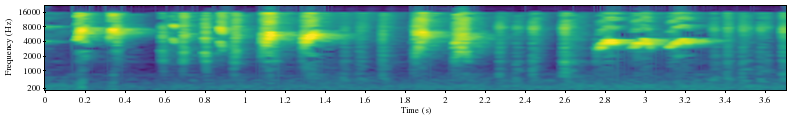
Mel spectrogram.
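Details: Ruby-cheeked sunbird known as konin, singing actively with sharp shots: irregular high chips and squeaky notes, then a short run of fast warbled notes near the end, constant low hum in the background.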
